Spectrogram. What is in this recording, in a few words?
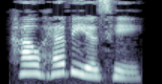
user fast; how tall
